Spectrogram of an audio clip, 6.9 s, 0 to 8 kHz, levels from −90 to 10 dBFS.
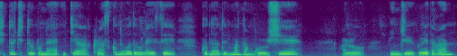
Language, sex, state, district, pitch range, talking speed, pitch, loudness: Nagamese, female, Nagaland, Dimapur, 185-215 Hz, 155 wpm, 200 Hz, -17 LUFS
